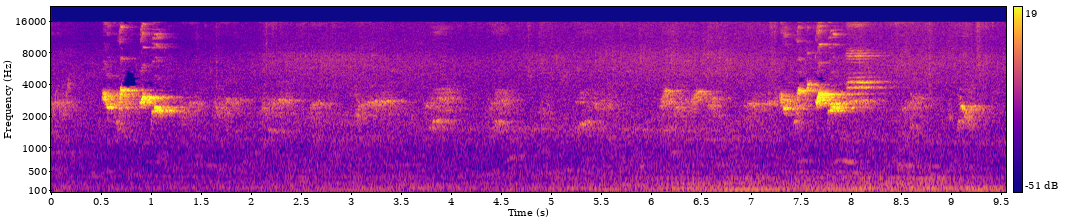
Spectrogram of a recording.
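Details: Wild-caught red-whiskered bulbul from central Vietnam singing short warbled, slurred phrases, some pairs of quick notes, scattered through the clip over a steady low hum of background noise.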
